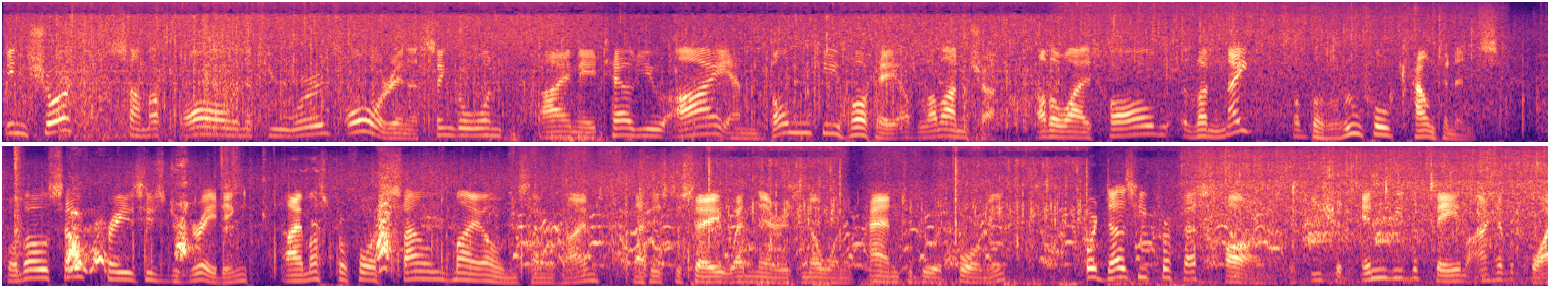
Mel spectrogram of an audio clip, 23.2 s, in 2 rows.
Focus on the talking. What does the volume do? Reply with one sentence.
The loudness of the talking stays about the same.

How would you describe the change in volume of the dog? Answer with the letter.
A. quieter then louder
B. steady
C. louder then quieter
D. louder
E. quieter
E.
